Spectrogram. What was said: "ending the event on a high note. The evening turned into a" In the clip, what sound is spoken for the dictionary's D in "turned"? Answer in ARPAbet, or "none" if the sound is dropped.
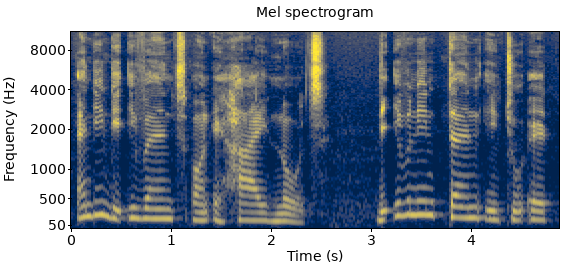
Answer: none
